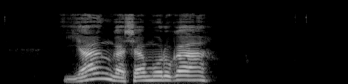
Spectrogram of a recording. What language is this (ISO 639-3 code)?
qxt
